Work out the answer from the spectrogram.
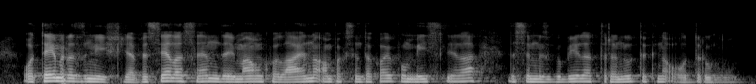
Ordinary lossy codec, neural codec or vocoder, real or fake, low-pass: none; codec, 16 kHz, 4.8 kbps, FACodec; fake; 7.2 kHz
